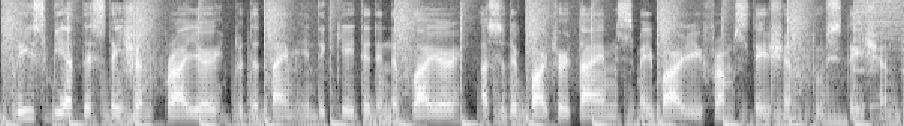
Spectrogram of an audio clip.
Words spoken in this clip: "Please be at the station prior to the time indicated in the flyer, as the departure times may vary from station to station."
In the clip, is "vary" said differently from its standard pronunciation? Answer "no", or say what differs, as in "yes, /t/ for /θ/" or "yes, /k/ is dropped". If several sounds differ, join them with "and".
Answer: yes, /b/ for /v/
